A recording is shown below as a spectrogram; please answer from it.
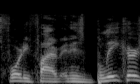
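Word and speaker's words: Bleecker: streets the c is silent um the j should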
